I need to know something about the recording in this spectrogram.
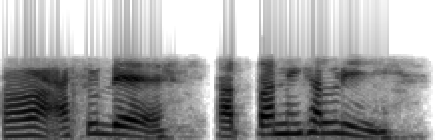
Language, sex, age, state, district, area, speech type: Assamese, female, 45-60, Assam, Goalpara, urban, conversation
